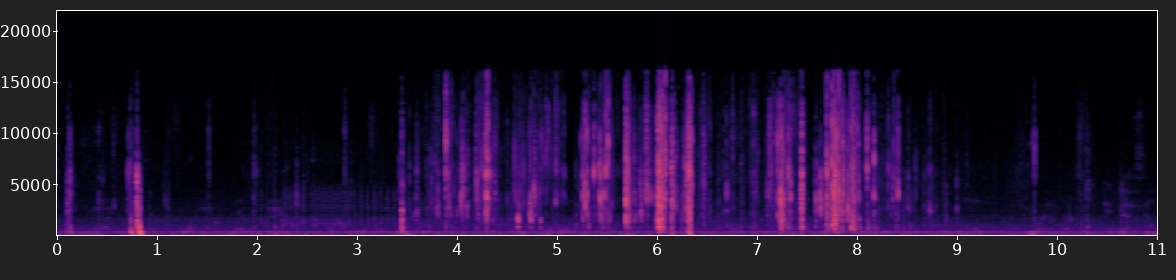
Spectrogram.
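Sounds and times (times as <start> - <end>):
trading cards clicking and rustling: 2.3 - 9.0.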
